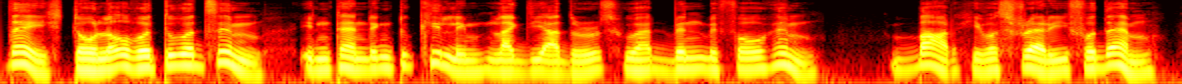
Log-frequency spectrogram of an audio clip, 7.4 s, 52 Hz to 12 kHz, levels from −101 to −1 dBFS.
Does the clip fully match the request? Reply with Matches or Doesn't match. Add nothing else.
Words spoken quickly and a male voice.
Doesn't match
